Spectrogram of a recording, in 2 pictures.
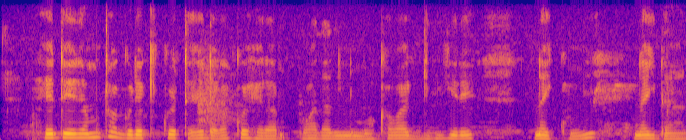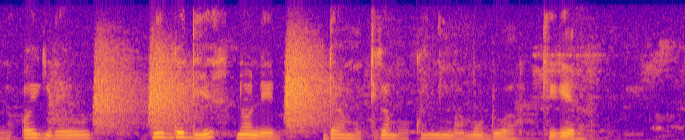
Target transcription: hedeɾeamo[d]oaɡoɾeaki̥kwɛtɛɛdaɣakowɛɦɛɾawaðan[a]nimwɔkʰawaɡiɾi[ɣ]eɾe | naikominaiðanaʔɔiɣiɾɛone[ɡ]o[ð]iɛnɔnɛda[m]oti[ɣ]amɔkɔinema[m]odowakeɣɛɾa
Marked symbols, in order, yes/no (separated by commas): no, no, yes, yes, yes, yes, yes, yes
